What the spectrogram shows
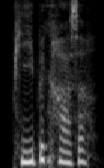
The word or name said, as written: pibekradser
